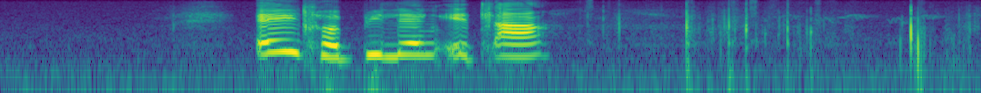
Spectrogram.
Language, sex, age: Tswana, female, 31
